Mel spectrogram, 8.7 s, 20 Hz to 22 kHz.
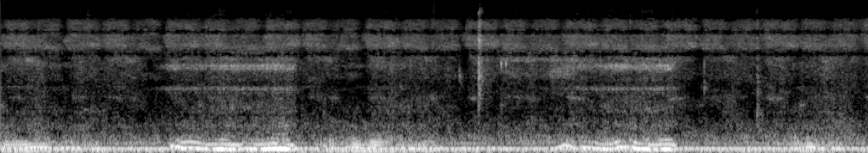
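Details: Snoring: low rumbling snores with each breath, about 16 a minute, over a steady background hum.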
